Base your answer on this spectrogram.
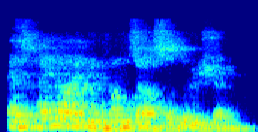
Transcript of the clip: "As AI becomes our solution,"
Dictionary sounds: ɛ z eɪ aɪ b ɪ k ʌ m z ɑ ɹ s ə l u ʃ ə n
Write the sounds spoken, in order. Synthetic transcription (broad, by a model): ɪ z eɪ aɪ b ɪ k ʌ m z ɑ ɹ s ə l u ʃ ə n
